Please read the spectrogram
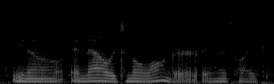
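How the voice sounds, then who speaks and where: A woman with an American accent speaks in a very deep, low voice with a dark, mellow tone. Her delivery is monotone and flat, at a moderate pace. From Los Angeles, Southern California. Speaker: podcaster. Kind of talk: casual solo podcast monologue.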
